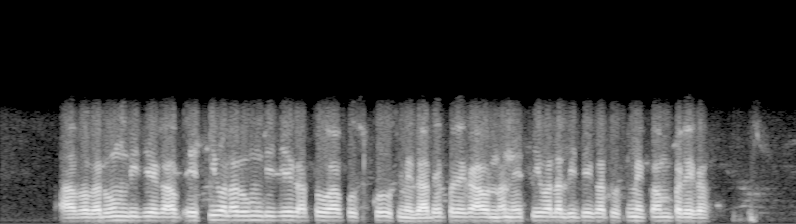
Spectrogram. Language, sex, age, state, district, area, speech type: Hindi, male, 30-45, Bihar, Madhepura, rural, conversation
